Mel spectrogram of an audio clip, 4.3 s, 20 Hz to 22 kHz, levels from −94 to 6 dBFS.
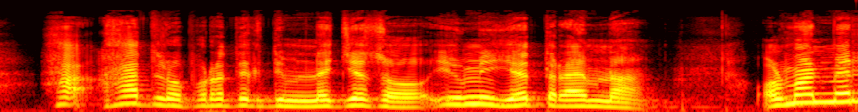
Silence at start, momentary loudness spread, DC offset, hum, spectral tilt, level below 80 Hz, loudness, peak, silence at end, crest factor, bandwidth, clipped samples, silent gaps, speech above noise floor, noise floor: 0.25 s; 8 LU; under 0.1%; none; -5.5 dB/octave; -58 dBFS; -17 LUFS; 0 dBFS; 0 s; 16 dB; 13.5 kHz; under 0.1%; none; 31 dB; -46 dBFS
